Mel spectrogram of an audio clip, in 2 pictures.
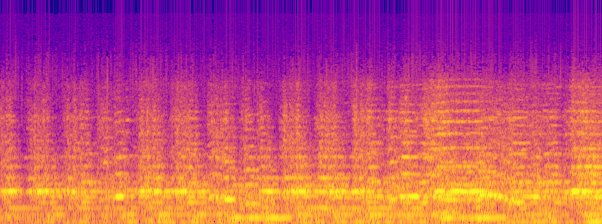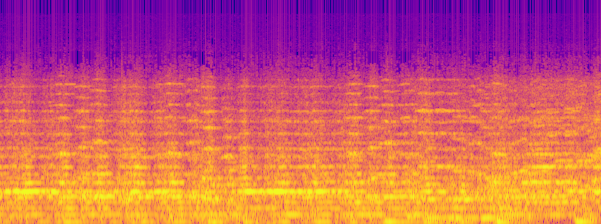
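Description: Orchestral music led by strings, with a quick repeated pulse over the first few seconds, then held chords.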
